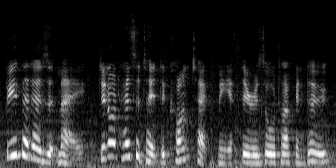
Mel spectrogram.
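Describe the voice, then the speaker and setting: A woman's voice: mid-range voice, big pitch swings, fast talker, over music, lightly acted. A woman reading out the polite, formal lines of a male military marshal in a game. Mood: courteous. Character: courteous military marshal, a man. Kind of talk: reading game dialogue aloud.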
